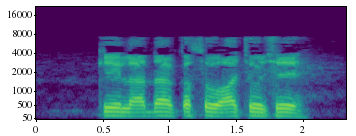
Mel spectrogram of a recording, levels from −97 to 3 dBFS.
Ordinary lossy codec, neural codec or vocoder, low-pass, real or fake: MP3, 48 kbps; none; 7.2 kHz; real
